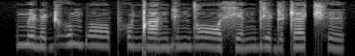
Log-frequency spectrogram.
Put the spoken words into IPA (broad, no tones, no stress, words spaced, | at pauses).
mɪɳi ɖʱʊ mbɔːpʰoŋ͡ǃaŋɡi ndɔːxʲɛ ndiɖ ɪʈɛt͡ʃʰɪ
